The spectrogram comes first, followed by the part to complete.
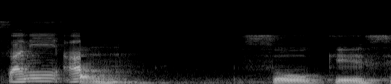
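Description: A speech recording whose sound turns deep and slow from 0.8 s to the end, dropping about ten semitones in pitch while everything stretches out. This is a section at the wrong speed, playing at 0.504 times its recorded rate, likely from being fitted to the wrong clock.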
